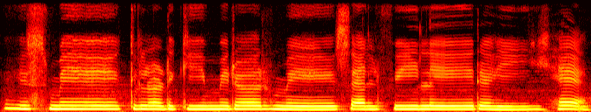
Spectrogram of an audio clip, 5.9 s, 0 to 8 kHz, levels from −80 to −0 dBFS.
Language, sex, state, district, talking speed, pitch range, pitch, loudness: Hindi, female, Haryana, Charkhi Dadri, 90 wpm, 225-240 Hz, 235 Hz, -10 LUFS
